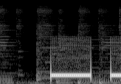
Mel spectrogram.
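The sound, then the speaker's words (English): An outgoing phone call during an FM 104 radio phone-in contest: a steady electronic ringback tone sounds, briefly pauses, then starts again, fairly loud, with no voices. “All right, gotta answer the phone with that.”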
